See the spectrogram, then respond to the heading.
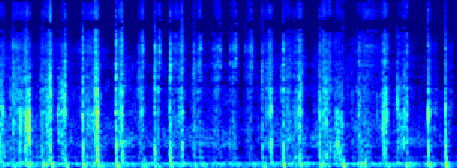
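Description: Fingers grip, rub and scratch the crinkled sleeve of a worn black leather jacket. A quiet, steady run of short, dry crackles and scuffs spreads from low to bright tones, each dying away almost instantly.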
